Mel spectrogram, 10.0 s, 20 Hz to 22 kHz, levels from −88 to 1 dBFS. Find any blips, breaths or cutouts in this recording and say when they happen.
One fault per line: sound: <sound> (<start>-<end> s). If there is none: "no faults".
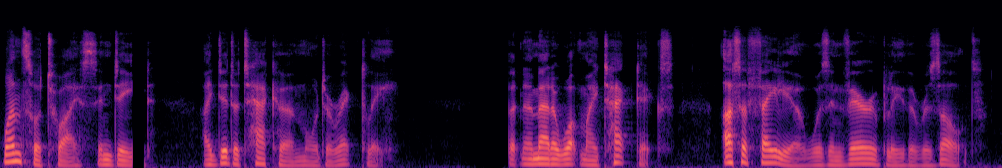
sound: dropout (1.3-1.4 s)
